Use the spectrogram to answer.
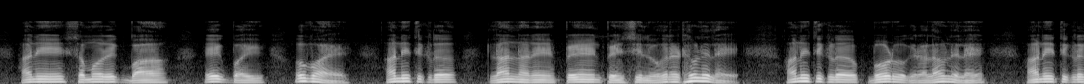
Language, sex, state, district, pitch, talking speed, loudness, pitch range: Marathi, male, Maharashtra, Chandrapur, 110 Hz, 135 wpm, -14 LUFS, 95-120 Hz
